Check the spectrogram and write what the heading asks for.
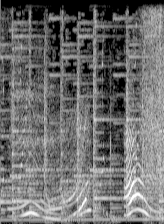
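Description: Cheerful children's game music with tinkling chime effects, and a string of quick pitched glides that swoop up and down over a held note.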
